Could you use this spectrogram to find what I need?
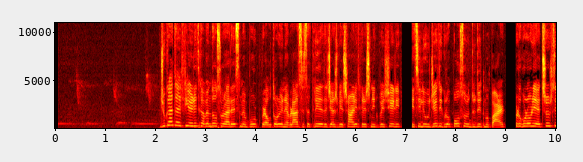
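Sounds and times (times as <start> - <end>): small bird chirping: 0.1 - 2.2.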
